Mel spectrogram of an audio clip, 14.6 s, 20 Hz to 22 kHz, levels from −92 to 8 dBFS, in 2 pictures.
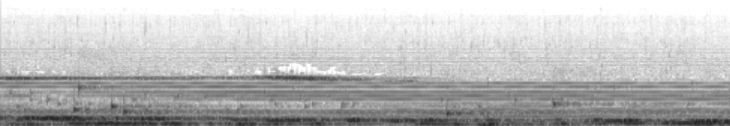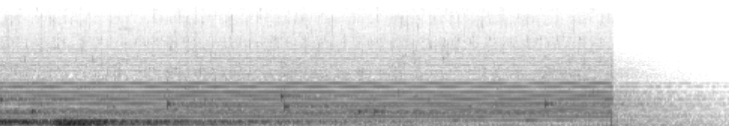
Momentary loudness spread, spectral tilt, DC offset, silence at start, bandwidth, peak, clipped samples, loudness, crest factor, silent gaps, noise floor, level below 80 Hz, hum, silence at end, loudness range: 20 LU; -10.5 dB/octave; under 0.1%; 0 s; 4.7 kHz; -2 dBFS; under 0.1%; -17 LUFS; 16 dB; none; -59 dBFS; -38 dBFS; none; 1.15 s; 17 LU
